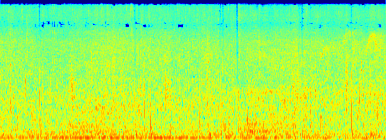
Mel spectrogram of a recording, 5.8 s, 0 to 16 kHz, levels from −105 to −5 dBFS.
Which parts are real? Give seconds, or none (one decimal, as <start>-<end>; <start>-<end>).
0.0-3.5; 4.2-5.8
